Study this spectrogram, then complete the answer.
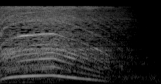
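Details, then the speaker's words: Promotec PM 590 blender after repair: a brief high motor whine rises, holds steady and winds down smoothly to a stop; it runs cleanly. "ну и вот так он работает"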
